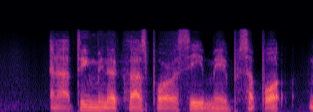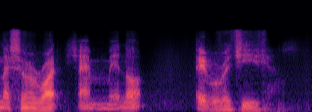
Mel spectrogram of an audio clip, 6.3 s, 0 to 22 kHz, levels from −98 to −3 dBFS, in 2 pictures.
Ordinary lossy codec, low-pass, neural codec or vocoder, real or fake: none; 7.2 kHz; codec, 16 kHz, 0.5 kbps, X-Codec, HuBERT features, trained on LibriSpeech; fake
